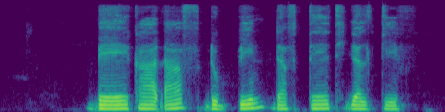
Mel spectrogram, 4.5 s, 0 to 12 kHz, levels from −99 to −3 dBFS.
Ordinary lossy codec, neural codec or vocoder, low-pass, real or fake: Opus, 32 kbps; vocoder, 22.05 kHz, 80 mel bands, Vocos; 9.9 kHz; fake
